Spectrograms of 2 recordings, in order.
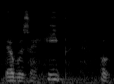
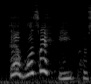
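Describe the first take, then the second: First: It is spoken in the put-on Pooh voice. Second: It is spoken in the put-on Piglet voice. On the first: The speaker calls it wrong. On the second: The speaker calls it right.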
